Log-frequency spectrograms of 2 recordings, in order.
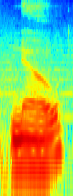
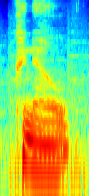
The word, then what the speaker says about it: know: Have you ever wondered why we have these KN words in English, where the K is silent? Because these are old Viking words that the Vikings pronounced as kno, knife, and knot.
